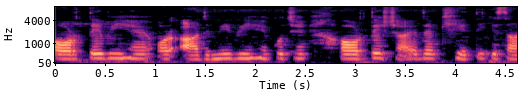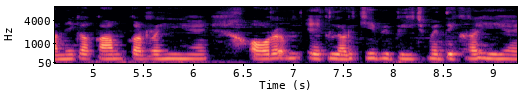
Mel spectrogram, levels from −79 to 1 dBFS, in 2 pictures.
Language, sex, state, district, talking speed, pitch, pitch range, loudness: Hindi, female, Punjab, Kapurthala, 170 wpm, 190 Hz, 185-200 Hz, -21 LUFS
